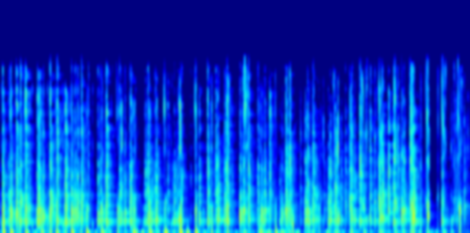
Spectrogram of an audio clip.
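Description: A small, filled, round metal Balea care-cream tin with a pink printed lid is held close and tapped and scratched on the lid with long nails. Rapid, irregular dry clicks and taps carry low thuds, layered with a bright, scratchy rasp. Each hit dies away almost at once.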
